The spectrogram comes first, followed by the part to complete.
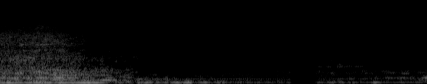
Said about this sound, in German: Aha, aber ich habe schon den Jingle abgelassen.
